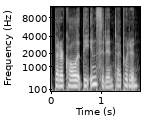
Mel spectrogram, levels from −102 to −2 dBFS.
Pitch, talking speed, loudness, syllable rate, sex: 200 Hz, 270 wpm, -18 LUFS, 6.8 syllables/s, female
